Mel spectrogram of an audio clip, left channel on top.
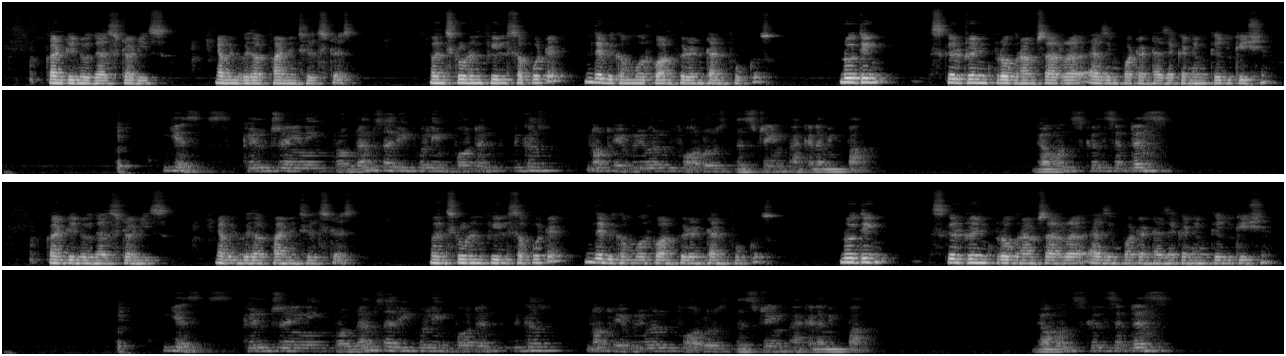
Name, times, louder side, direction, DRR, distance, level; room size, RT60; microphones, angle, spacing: voice 1, 0.4-1.6 2.1-3.5 4.3-5.6 5.8-7.7 8.4-8.8 9.3-12.7 14.0-14.1, left 3 dB, 70° left, 0.7 m, -22 dB
voice 2, 14.4-21.6 23.1-24.5, left 1 dB, 40° left, 1.9 m, -37 dB
4.9 x 3.2 x 3.3 m
head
